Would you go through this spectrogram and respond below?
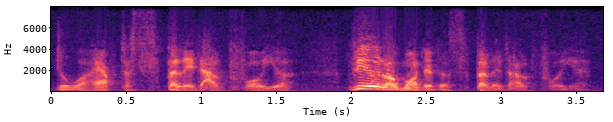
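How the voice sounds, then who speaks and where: Bitter, husky British ex-policeman, intense. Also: medium pitch, wildly swooping pitch, brisk, exaggerated voice. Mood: insistent, angry. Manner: forceful, sardonic, hectoring. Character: bitter, obsessive widowed ex-policeman bent on revenge. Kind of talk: British radio drama acting.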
